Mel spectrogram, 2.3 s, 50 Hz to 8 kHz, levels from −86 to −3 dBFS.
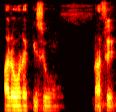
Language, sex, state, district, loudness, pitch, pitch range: Bengali, male, West Bengal, Paschim Medinipur, -19 LUFS, 115 Hz, 110-115 Hz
